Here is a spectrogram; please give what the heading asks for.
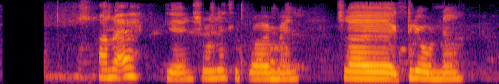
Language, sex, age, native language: Icelandic, female, 11, Icelandic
